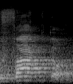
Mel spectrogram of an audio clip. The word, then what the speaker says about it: de facto: E no facto, eu coloco a sílaba forte no A, mas eu pronuncio o O.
